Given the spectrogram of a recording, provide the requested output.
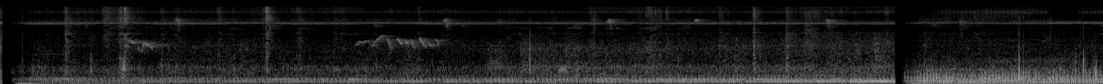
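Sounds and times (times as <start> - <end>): steady low hum: 0.0 - 11.0
bird chirps: 0.4 - 11.0.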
